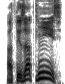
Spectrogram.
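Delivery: резко, выше обычного, но без громкости; осади её одной фразой; рявкнула. A narrator's reading. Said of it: "рявкнула Эмма". (лёгкий окрик)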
